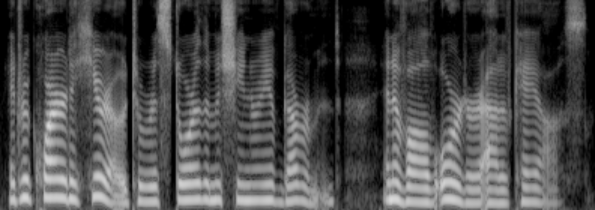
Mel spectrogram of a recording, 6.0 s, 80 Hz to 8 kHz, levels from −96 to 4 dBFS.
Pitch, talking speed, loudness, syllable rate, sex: 210 Hz, 160 wpm, -20 LUFS, 5.5 syllables/s, female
